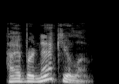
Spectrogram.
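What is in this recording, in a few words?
"hibernaculum", English, British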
